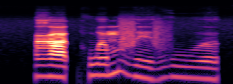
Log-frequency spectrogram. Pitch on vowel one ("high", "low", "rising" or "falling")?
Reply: low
